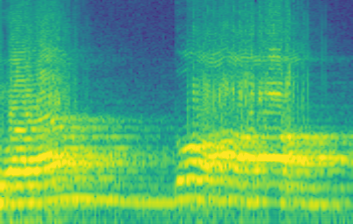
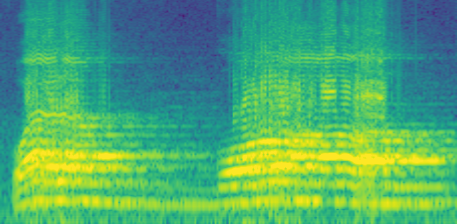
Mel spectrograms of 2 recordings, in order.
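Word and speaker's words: ولا الضالين: Dot itu punya sifat istitolah. Apa istitolah itu? Istitolah itu adalah imtidadus saut indan nutqi bil harfi, memanjangnya suara. Waladhdallin. Jadi jangan langsung waladhdallin, jangan. Sama dengan alam yaj'al kaidahum fi tadlil. Jangan tadlil, jangan. Tahan dulu.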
